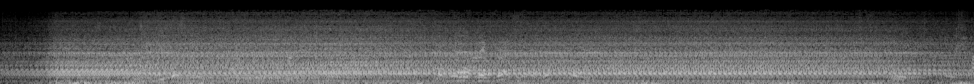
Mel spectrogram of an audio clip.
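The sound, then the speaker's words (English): A fully loaded electric B-double log truck in Australia idles with a steady, quiet, continuous hum and a faint whine that holds even throughout. “That is the sound of an idling B-double truck, fully loaded with logs. And you're thinking, that sounds a bit quiet for a B-double. Well, it's not just any truck. Australia's first electric truck.”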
